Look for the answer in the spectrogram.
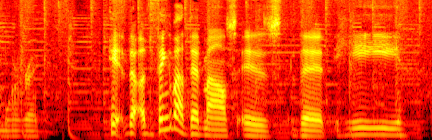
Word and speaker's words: Deadmau5: How about we just fucking get straight to the point, and I'm going to butcher their name, but it is Deadmau5, right? – Yeah. Yeah. It's Deadmau5.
